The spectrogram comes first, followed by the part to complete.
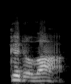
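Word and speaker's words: גדולה: This would be pronounced all together, Gdolah. But you can hear that that's its own syllable, G.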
